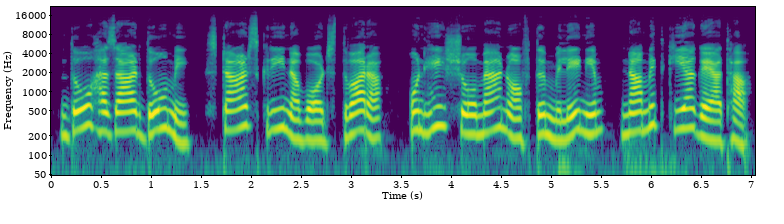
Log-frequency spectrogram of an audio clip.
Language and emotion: Hindi, neutral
